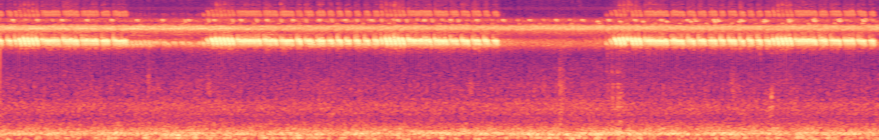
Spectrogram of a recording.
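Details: Chorus of autumn insects with dense high trills and a continuous ringing tone underneath. The pulsing layer drops out twice, briefly near the start and again midway, then resumes at full strength. A soft low background hum runs throughout.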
